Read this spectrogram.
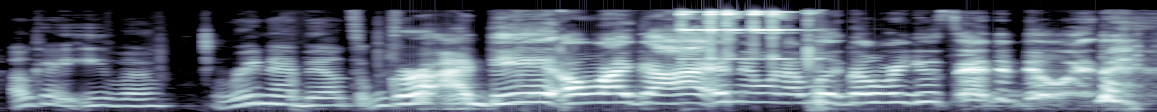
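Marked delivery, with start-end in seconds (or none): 1.7-5.7 loud, high laughing shout; excited shriek. Real, not acted. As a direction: shriek it out in shock. Shocked excited reaction to bell.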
